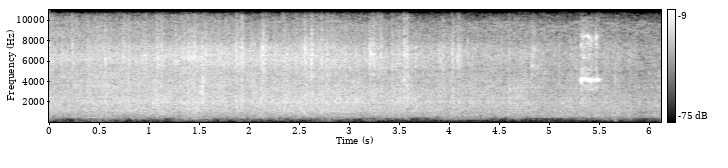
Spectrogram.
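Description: Model railway train running past close by on the track, its wheels and motor making a steady rattling whirr, with a brief high squeak near the end.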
